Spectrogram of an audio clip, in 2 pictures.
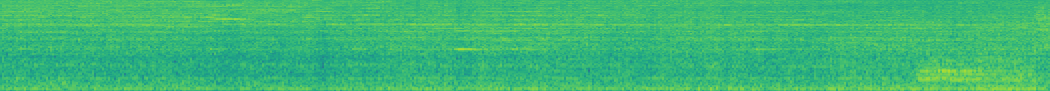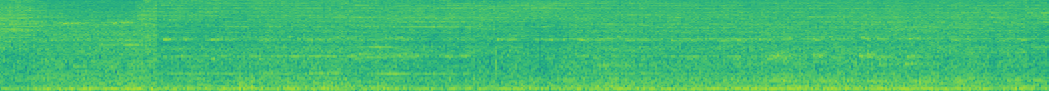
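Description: Loaded freight cars rumble and clatter along the rails close by.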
